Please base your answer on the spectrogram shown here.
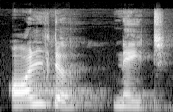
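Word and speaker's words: alternate: Actual में इसका उच्चारण होगा ऑल्टरनेट, ऑल्टरनेट बोलिए, ऑल्टरनेट, नेट।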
